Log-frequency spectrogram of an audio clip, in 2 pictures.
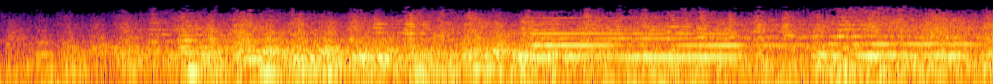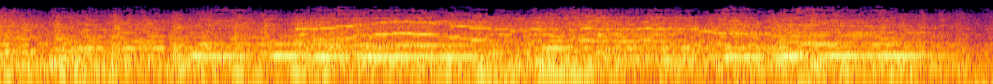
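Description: Loud, dense orchestral music imitates a steam locomotive, with churning strings, insistent pulsing rhythm and brassy whistle-like swells. It plays continuously with no talking.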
